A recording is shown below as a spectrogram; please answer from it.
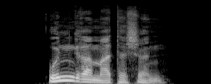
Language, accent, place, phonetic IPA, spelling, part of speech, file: German, Germany, Berlin, [ˈʊnɡʁaˌmatɪʃn̩], ungrammatischen, adjective, De-ungrammatischen.ogg
- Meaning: inflection of ungrammatisch: 1. strong genitive masculine/neuter singular 2. weak/mixed genitive/dative all-gender singular 3. strong/weak/mixed accusative masculine singular 4. strong dative plural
